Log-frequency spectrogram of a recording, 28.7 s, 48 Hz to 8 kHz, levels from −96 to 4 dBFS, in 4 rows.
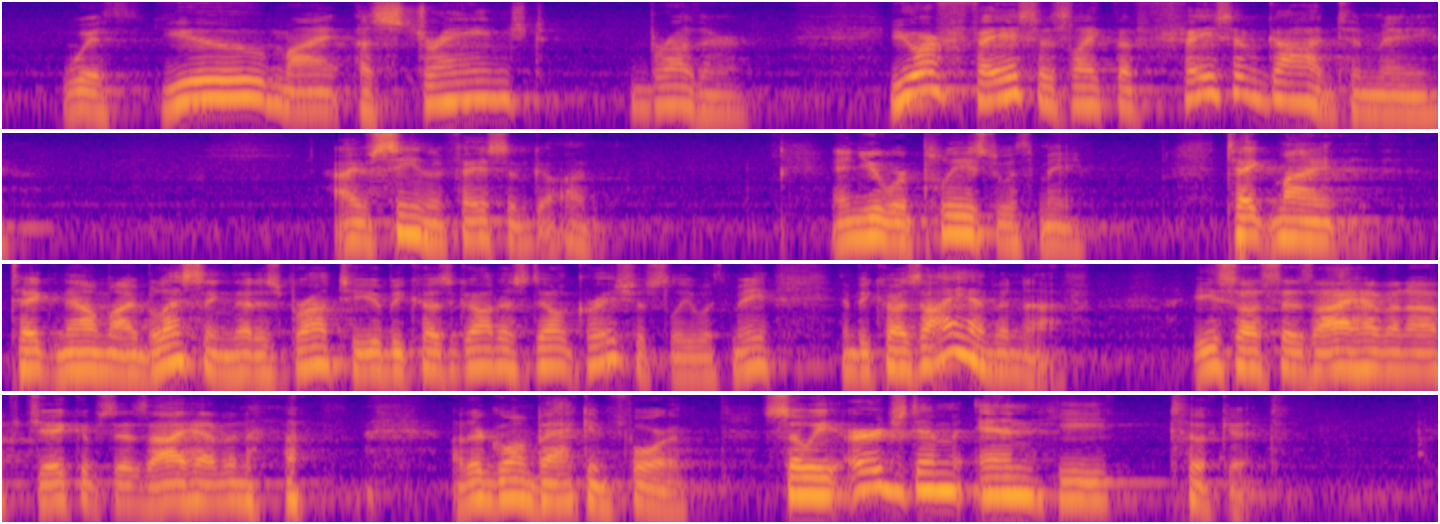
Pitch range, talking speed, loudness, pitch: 110-145 Hz, 155 wpm, -27 LUFS, 120 Hz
